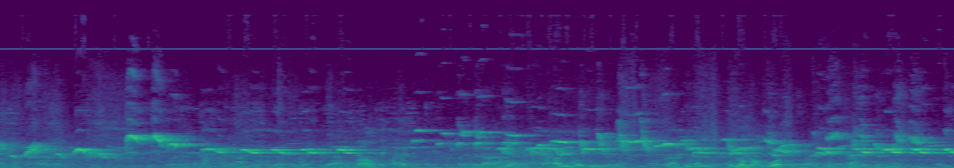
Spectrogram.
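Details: Lively greater green leafbird song of varied whistles and quick chirps, some notes sliding downward, delivered in bursts over a steady background of human chatter.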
